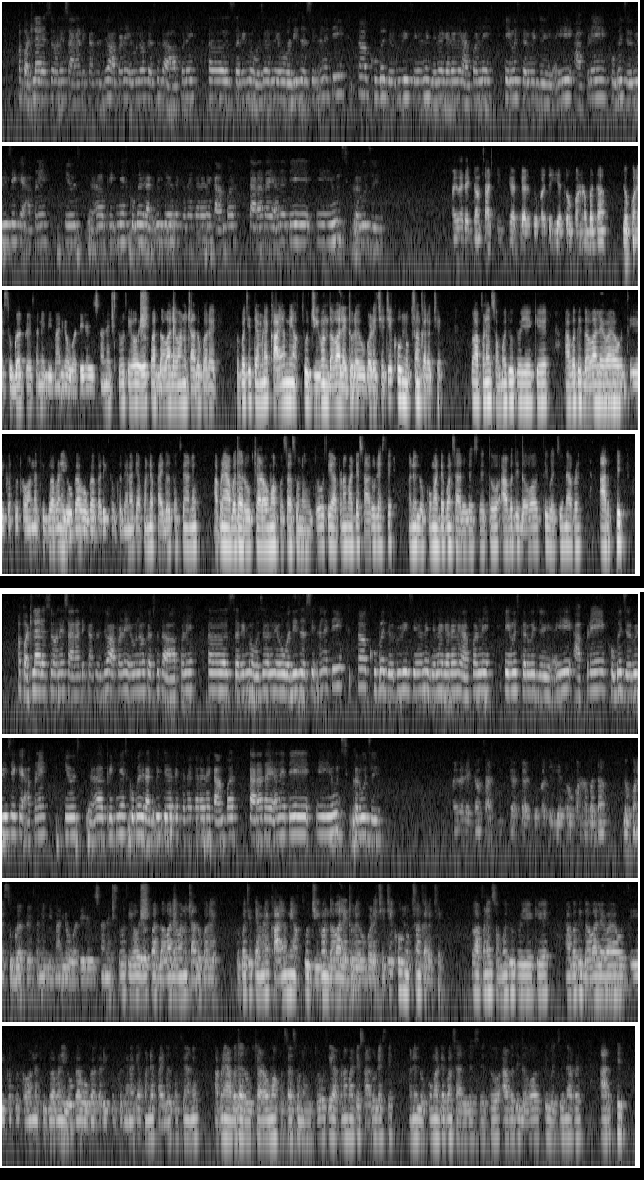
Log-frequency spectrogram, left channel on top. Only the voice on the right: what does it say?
પટલા રહેશો અને સારા દેખાશું જો આપણે એવું ના કરશું તો આપણે શરીરમાં જવ વધી જશે અને તે ખુબ જ જરૂરી છે અને જેના કારણે આપણને એ જ યુઝડ કરવું જોએ એ આપણે ખુબ જ જરૂરી છે કે આપણે એવ ફિટનેસ ખુબ જ રાખવી જોઈએ જેના કારણે કામ પણ સારા થાય અને તે એવું જ કરવું જોઈએ.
